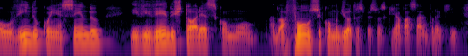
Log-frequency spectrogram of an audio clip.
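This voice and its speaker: In a fairly low, dark, mellow tone, a man speaks at a fairly slow pace with fairly even intonation over a quiet background. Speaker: podcast host, agribusiness executive. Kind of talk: interview podcast closing remarks.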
